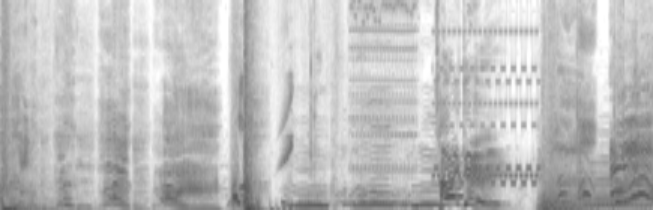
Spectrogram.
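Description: Cartoon soundtrack of short wordless character cries and a long held, wavering vocal groan, with a sharp hit about three seconds in and a bright electronic ringing sound effect near the end, as the music comes back in.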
